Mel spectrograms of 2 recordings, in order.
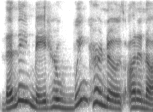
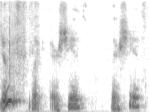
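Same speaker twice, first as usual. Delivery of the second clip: excited hush; 4 semitones higher, 12 dB quieter, faster than usual. Real, not acted. Excited aside at picture.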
